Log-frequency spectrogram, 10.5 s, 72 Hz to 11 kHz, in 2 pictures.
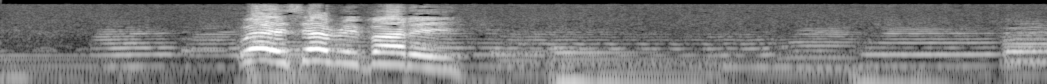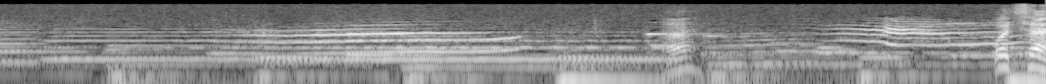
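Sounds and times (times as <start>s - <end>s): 
speech: 0.5s - 2.4s, 10.2s - 10.4s
alley cat meowing: 6.0s - 10.4s.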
